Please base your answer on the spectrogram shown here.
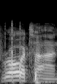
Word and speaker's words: Roatan: Rotan. It's Roatan, yeah.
